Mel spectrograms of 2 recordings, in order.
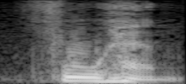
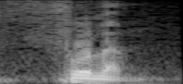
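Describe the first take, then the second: First: The middle h sound is pronounced. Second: The middle h sound is silent. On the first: This is the local transliterated form of the name. The speaker calls it wrong. "in the Cantonese transliteration, eh, we say it as um, Fulham" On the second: This is the name as said in England. The speaker calls it right. "instead of Fulham"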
